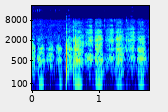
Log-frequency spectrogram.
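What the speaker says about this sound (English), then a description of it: "Hiking, we meet dogs. Really friendly ones." Friendly village dogs met on a hike near Krasnaya Polyana, Sochi, pant close by in quick, steady rhythmic breaths, with one sharp louder huff partway through.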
